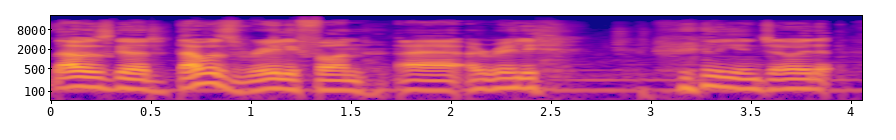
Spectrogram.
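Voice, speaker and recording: A hoarse Irish man with his voice stuck low, chatting casually while live-streaming a game, rambling with lots of fillers and restarts. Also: fairly even intonation, moderate pace, darkish tone. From Ireland. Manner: rambling, many fillers and restarts, chuckles often.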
